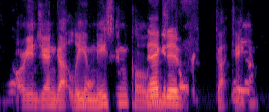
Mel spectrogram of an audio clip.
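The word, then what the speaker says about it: Neeson: and Jen got Liam niss got taken he did not say Liam niss he said Liam neelsen so that does not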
